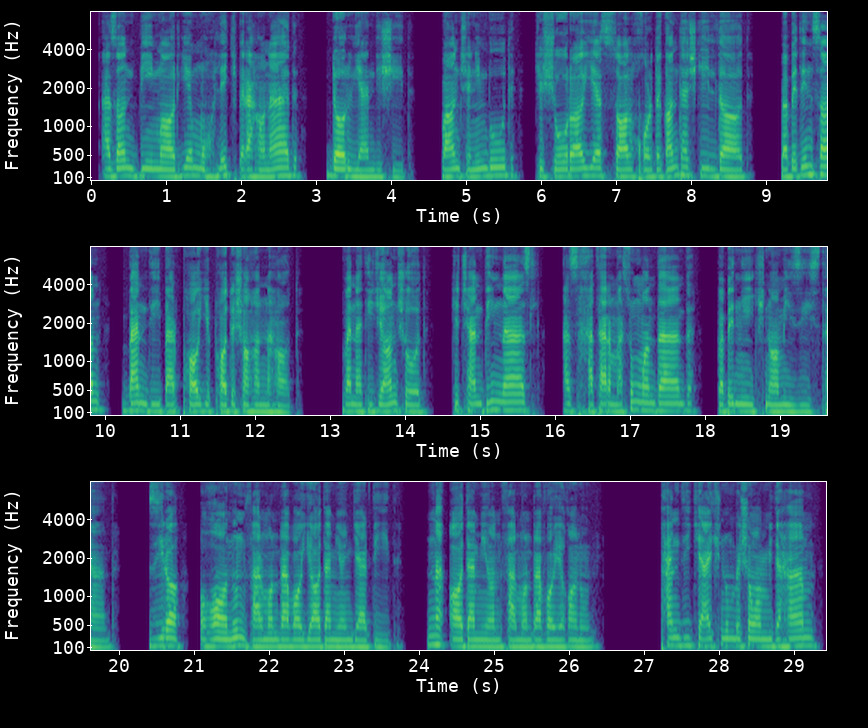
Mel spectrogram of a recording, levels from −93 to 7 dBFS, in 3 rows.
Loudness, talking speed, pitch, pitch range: -20 LUFS, 115 wpm, 125 Hz, 120-135 Hz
